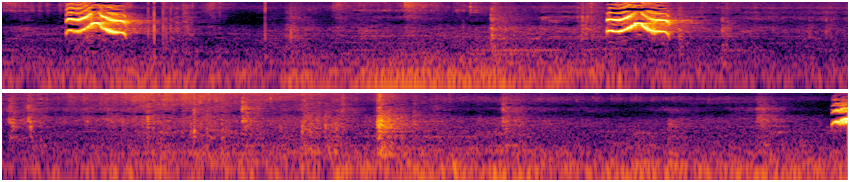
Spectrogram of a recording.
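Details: Pet cockatiel calling because it wants to play with the children: two loud, harsh, screechy squawks about two and a half seconds apart, with a third starting at the very end, over a quiet indoor background.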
